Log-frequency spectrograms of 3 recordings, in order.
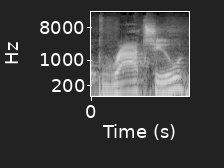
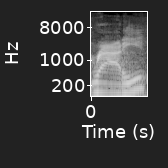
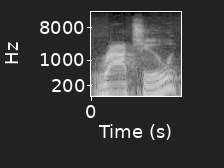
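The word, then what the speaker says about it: Räty: bovillier 25 year old forward uh at you ratchu not ratty ratchu is the correct pronunciation there and uh a conditional 2023 first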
